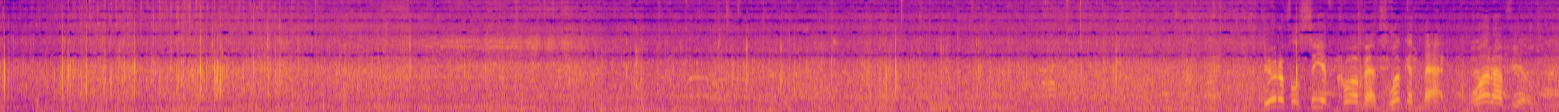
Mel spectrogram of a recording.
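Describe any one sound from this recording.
Sports car engines rumble low as cars roll slowly past nearby.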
